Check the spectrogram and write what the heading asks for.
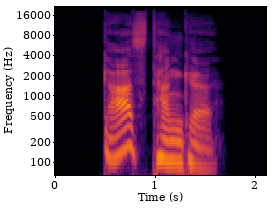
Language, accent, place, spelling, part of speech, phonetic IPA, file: German, Germany, Berlin, Gastanke, noun, [ˈɡaːsˌtaŋkə], De-Gastanke.ogg
- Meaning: nominative/accusative/genitive plural of Gastank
